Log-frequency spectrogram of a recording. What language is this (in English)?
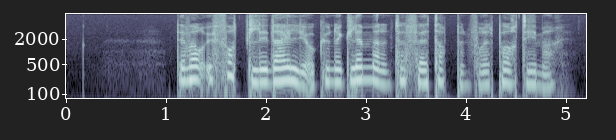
Norwegian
